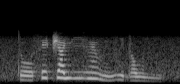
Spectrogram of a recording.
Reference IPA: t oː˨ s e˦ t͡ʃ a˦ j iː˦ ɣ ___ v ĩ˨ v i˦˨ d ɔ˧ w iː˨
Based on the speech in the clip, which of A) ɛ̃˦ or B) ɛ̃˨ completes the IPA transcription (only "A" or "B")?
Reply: A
